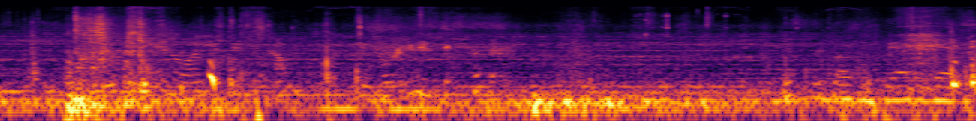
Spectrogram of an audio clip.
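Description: Scuffling and rustling of a springer spaniel puppy tussling with a plush teddy bear against a hand, with scattered sharp clicks, one louder about a second and a half in, over steady background music.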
